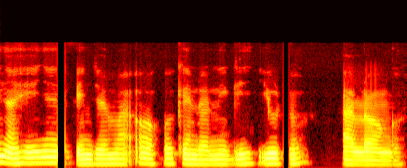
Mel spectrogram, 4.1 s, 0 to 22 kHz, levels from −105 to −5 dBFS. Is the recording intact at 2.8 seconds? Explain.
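No, not quite. Right after "oko kendo ni gi", at about 2.84 s, there's packet loss on an ADPCM call. About 60 ms drops out as a hard-edged silent gap, likely a few packets. Because ADPCM sends only differences, the decoder's predictor and step size lose track of the sender's, so the G.722 audio comes back slightly distorted before settling by about 2.94 s.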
